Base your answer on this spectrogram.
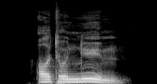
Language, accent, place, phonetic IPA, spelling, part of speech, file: German, Germany, Berlin, [aʊ̯toˈnyːm], autonym, adjective, De-autonym.ogg
- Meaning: autonymous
